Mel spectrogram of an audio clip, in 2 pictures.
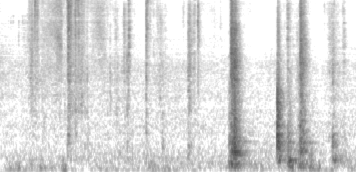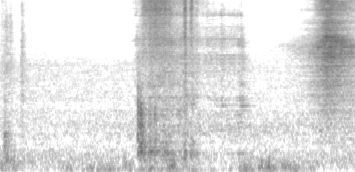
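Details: Fifth-wheel slider air switch operated after repairing the dashboard air valves: a couple of soft pneumatic thumps and a short hiss as the locking teeth pop out; release now working.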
